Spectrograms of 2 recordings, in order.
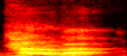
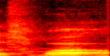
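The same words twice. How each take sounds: First: "Tarabat" called out loud, all three syllables; shouting the name as "Tarabat". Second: "Tabat" said short, two syllables; correcting himself to "Tabat". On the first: Streamer misreads a player's name, loud "Tarabat". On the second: Streamer corrects the name, plain "Tabat". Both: Shown as a demonstration. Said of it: "I thought you meant Tarabat".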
